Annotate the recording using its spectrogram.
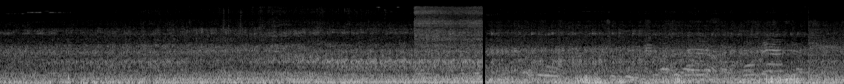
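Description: Fire engine running steadily at idle, its pump feeding a hose, with a brief hiss about four seconds in.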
